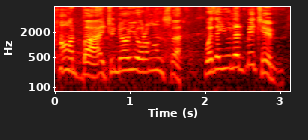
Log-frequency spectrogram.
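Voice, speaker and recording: A man's voice: extremely high pitch, lively intonation, moderate pace. An older man voicing a respectful youthful messenger addressing a court, formal, in a dramatic Shakespeare reading. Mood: polite deference.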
